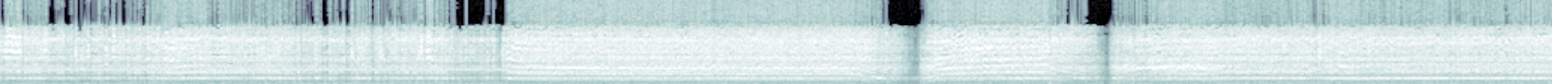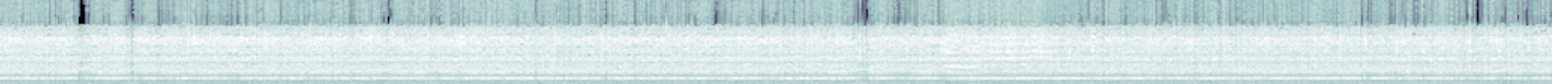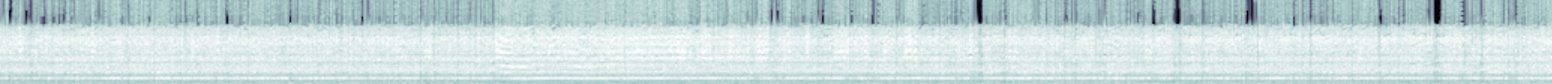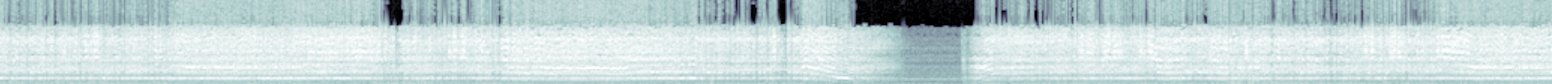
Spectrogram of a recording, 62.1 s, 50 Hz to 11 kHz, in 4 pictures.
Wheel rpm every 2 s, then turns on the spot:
230, 230, 230, 210, 150, 140, 220, 230, 230, 230, 240, 240, 230, 230, 230, 230, 230, 230, 230, 230, 230, 230, 230, 230, 220, 230, 220, 130, 130, 220, 230.
none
